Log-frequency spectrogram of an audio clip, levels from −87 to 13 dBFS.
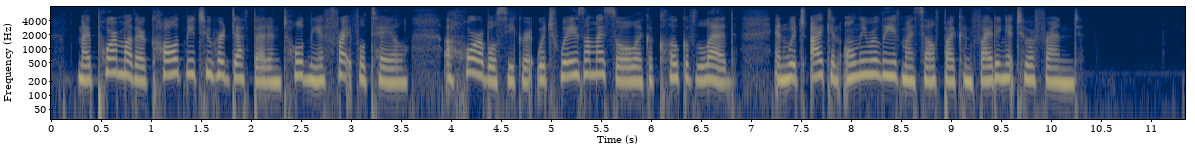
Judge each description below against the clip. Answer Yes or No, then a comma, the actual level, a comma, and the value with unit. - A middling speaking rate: No, fast, 215 wpm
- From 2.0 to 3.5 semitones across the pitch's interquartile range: No, average, 4.7 semitones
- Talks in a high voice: Yes, high, 220 Hz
